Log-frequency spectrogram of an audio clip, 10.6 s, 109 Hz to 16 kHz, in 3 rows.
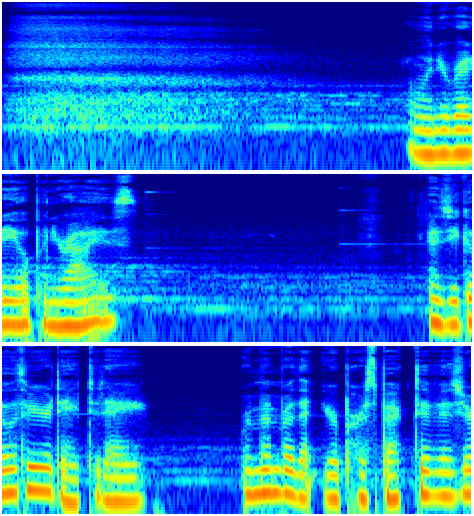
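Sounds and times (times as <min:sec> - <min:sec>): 
deep breath exhaled during a guided relaxation exercise: 0:00.0 - 0:02.4
speech: 0:03.0 - 0:04.6, 0:06.7 - 0:08.2, 0:08.8 - 0:10.5.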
